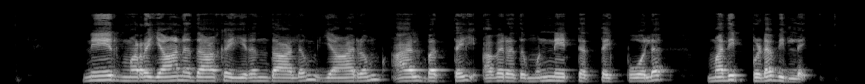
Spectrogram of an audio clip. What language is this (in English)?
Tamil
